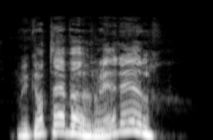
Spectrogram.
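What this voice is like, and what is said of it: Put-on accent, not quite right. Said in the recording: “I don't think that's the right accent, but I'm doing it anyway.”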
